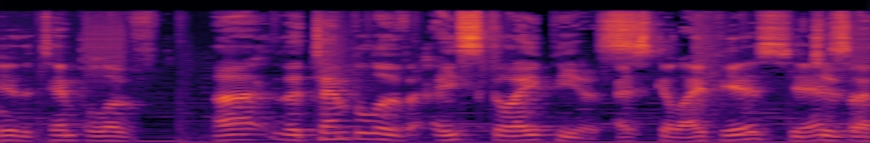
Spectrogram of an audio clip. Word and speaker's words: Asclepius: One that Pete might be able to help me with pronunciation here, the temple of Asclepius. Asclepius, yes.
